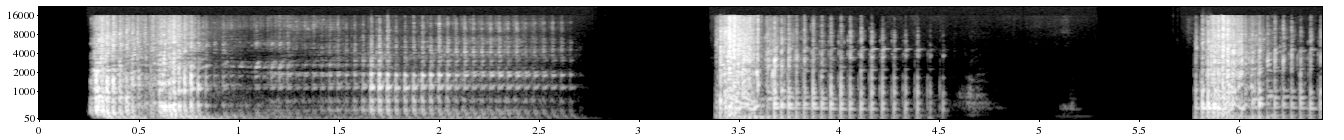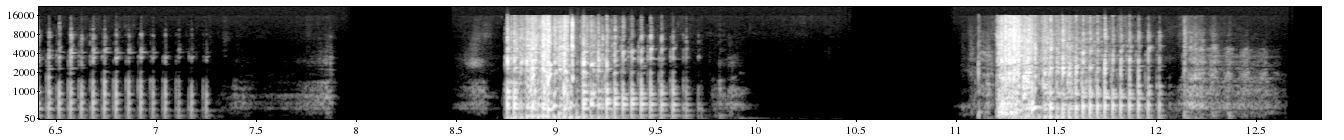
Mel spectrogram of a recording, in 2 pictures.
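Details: Lion roaring in a series of five powerful, harsh bursts roughly every two and a half seconds, each starting loud and breaking into a fading, juddering rumble, silence between.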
